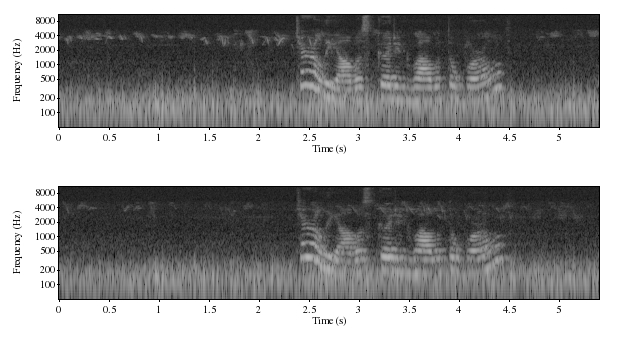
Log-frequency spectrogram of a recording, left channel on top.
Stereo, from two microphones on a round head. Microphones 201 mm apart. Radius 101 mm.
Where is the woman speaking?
65° left (ahead or behind), 4.5 m.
